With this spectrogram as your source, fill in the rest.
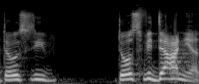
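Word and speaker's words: до свидания: Dos vidania, that's how you say that.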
